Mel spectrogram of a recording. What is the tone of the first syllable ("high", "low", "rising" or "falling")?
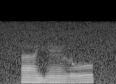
low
